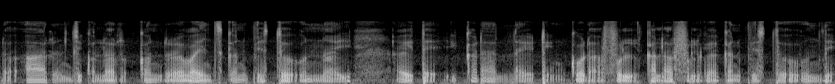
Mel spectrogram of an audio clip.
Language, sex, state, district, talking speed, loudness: Telugu, male, Andhra Pradesh, Sri Satya Sai, 100 wpm, -20 LUFS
